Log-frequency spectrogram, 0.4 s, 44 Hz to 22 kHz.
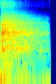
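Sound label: SD, snare drum; X-Static Goldmine 1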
